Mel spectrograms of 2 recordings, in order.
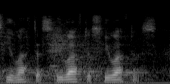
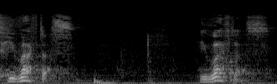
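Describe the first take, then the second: First: Much softer, numbed repeating; a hint of a scared girl murmuring over and over; hushed repeated plea. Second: Soft, frightened pleading, a bit higher; a hint of a scared girl begging; mild panicked plea. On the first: Frightened girl repeating to the hero, hushed. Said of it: "she can't say anything else". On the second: Girl in the movie clinging to the hero, lightly panicked. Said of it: "she's just freaking out".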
